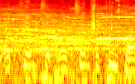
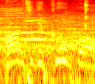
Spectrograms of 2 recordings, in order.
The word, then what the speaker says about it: Antetokounmpo: Atentakupo. I said it right. Yes. You almost got it. Oh. Giannis Antetokounmpo.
